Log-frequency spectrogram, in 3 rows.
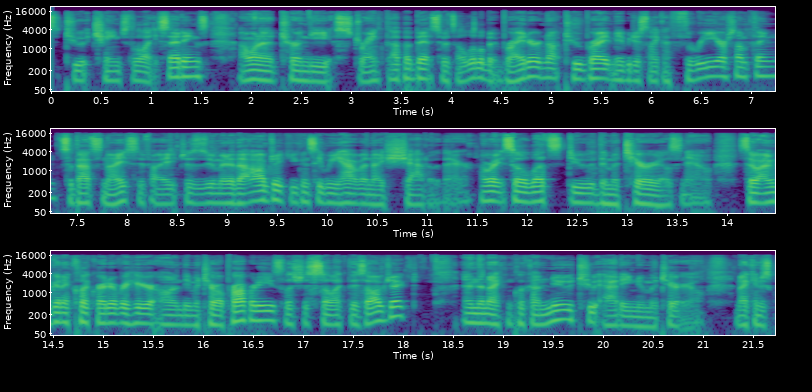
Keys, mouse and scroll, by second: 2.2-5.8 drag, 6.1 shift+middle click, 6.5 scroll up 1, 7.3 shift+middle click, 7.6 right click, 8.4 KP_Decimal, 8.8 a, 9.0 middle click, 9.2 scroll up 1, 10.6 scroll up 1, 10.7 scroll down 1, 10.9 middle click, 11.3 scroll up 2, 11.5-16.8 middle drag, 16.8 right click, 17.7-19.5 shift+middle drag, 19.5-21.7 drag.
